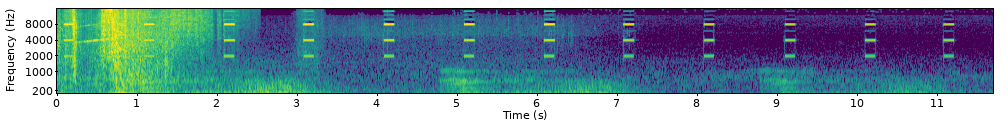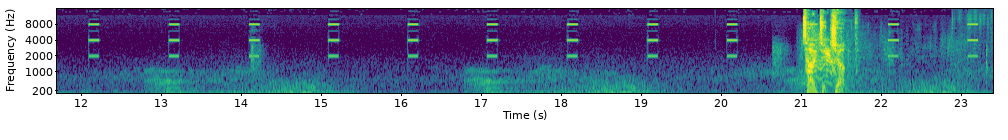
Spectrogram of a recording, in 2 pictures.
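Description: A bomb timer beeps steadily.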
